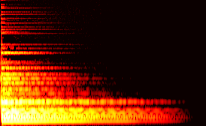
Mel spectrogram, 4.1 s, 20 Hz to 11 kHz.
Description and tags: Chord Alert Notification
A pleasant but attention-grabbing sound, designed for use as an alert/notification noise or a sound effect.
For those of you who like the music theory side of things, this is an Em9sus4 chord - ambiguous modality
